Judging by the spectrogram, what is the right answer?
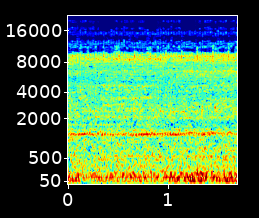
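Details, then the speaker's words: BMW X5 after an oil leak repair: the hard, cracking O-ring/gasket was replaced and the injector rail refitted. Restarted, the gearbox is not seating properly, but the engine idles steady, even and smooth with a faint high whine and no knocks or misses. "This gearbox is not seating properly though. Idling smooth guys. Smooth, smooth."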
